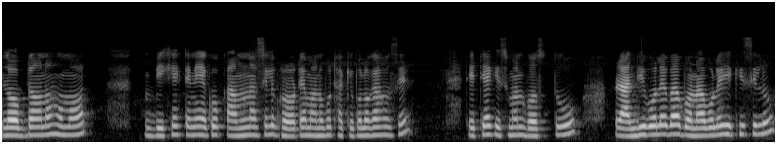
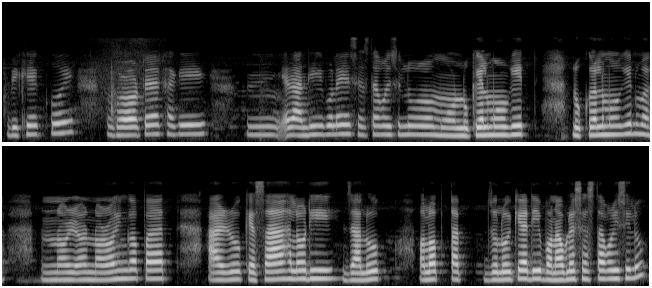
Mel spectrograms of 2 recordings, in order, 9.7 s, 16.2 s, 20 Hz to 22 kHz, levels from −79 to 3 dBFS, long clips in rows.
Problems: none marked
